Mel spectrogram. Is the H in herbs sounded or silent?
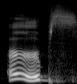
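silent. It is said without an H, American style.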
